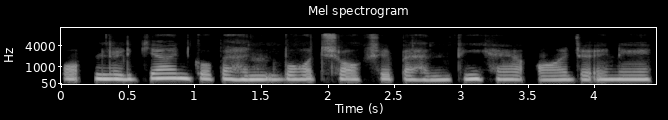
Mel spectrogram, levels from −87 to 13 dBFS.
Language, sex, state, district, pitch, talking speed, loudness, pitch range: Hindi, female, Uttarakhand, Uttarkashi, 200 Hz, 160 wpm, -25 LUFS, 190-215 Hz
